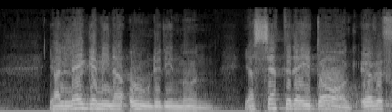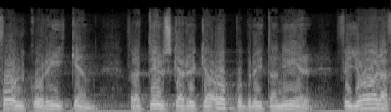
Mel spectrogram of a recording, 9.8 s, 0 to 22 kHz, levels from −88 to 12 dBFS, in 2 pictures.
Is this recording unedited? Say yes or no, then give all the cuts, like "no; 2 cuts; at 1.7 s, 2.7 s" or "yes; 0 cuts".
yes; 0 cuts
